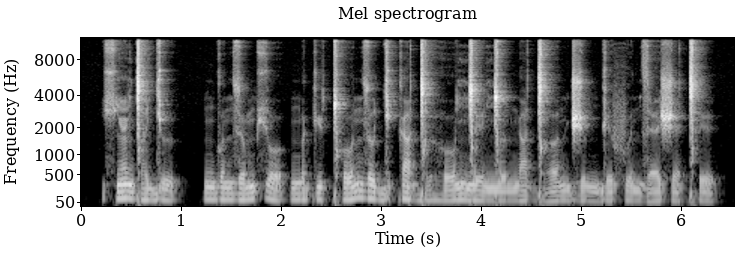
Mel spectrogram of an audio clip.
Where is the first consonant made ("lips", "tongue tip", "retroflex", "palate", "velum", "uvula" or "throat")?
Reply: palate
